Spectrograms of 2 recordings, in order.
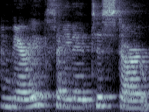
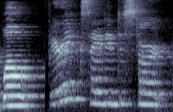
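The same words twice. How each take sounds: First: Said in the usual way. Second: High, loud overexcited take. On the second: Shown as a demonstration. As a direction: pitch it way up, hammed-up excitement. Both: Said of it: "I don't know if that's actually true".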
